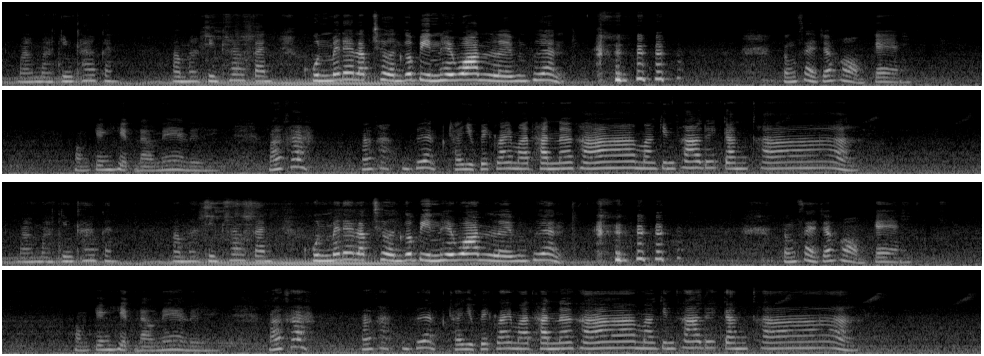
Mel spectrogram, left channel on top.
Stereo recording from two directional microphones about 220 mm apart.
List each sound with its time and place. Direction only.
0.2 s a woman's voice: 15° left (ahead or behind)
2.3 s a woman's voice: 15° left (ahead or behind)
7.8 s a woman's voice: 10° left (ahead or behind)
10.7 s a woman's voice: 15° left (ahead or behind)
